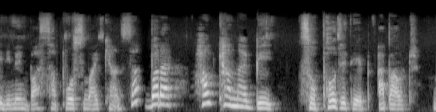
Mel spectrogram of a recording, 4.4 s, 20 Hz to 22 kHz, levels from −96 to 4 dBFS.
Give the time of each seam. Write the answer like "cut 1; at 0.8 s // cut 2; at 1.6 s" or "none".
cut 1; at 1.4 s

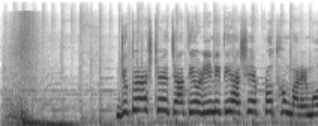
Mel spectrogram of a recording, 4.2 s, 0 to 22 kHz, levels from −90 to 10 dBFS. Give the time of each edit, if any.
cut 1; at 1.0 s

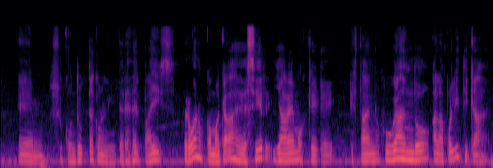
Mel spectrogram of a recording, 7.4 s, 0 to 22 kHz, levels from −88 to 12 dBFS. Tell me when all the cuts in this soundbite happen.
cut 1; at 2.6 s // cut 2; at 6.4 s

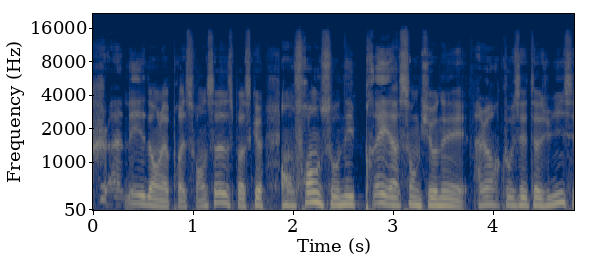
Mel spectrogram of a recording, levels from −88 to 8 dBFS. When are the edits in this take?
cut 1; at 1.8 s

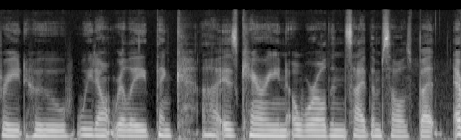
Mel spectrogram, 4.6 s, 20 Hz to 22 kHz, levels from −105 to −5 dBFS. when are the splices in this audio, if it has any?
cut 1; at 3.5 s

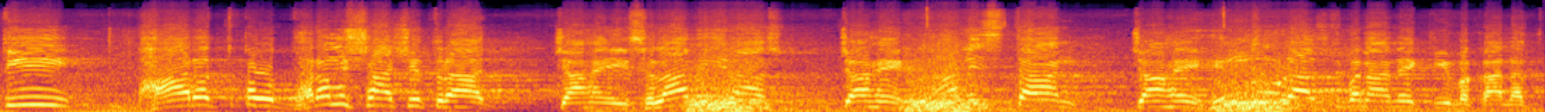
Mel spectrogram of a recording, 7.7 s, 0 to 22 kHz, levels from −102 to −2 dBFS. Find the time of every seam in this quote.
none

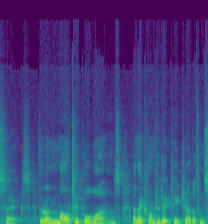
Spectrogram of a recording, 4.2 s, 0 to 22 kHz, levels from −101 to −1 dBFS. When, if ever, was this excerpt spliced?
none

